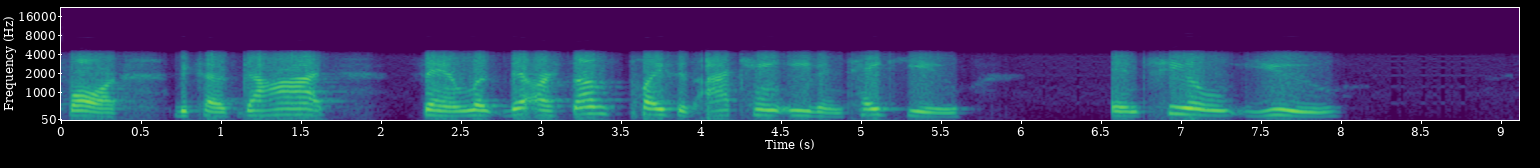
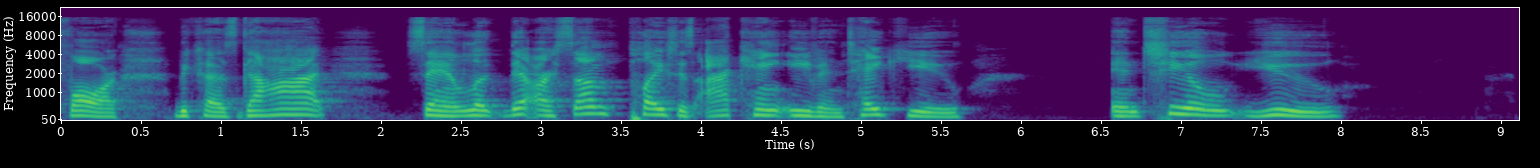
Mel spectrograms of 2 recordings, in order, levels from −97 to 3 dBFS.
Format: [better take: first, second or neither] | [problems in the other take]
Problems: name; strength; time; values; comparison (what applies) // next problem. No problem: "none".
second | phone-call audio; poor line; nothing above 4 kHz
